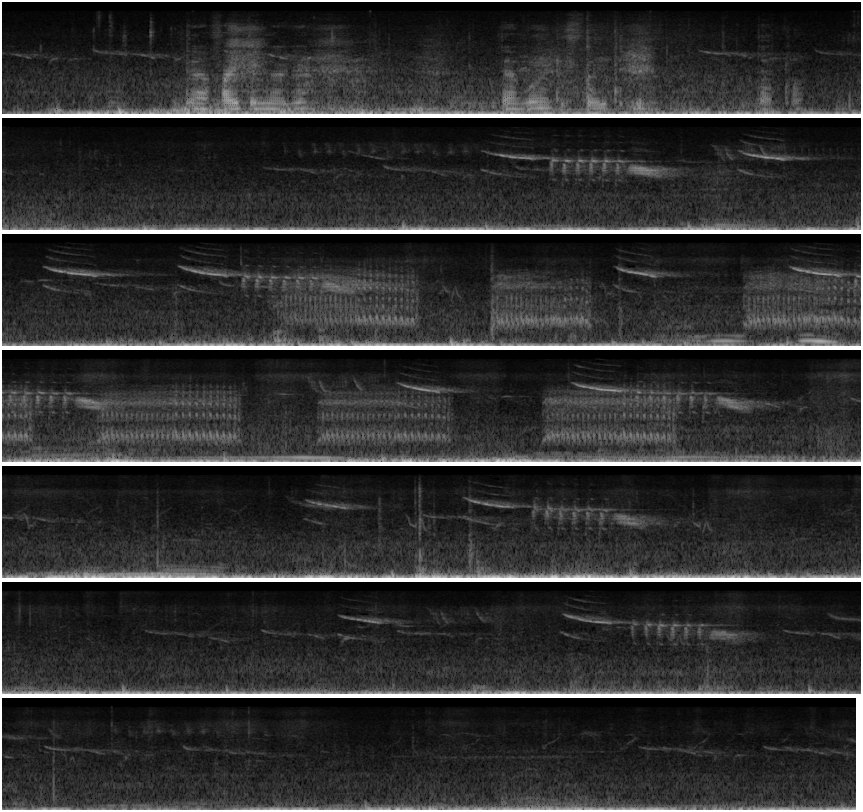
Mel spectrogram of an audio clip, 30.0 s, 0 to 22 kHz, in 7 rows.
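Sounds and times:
bird chirping: 0:05.6 - 0:17.6
harsh rasping bursts: 0:10.0 - 0:11.6.

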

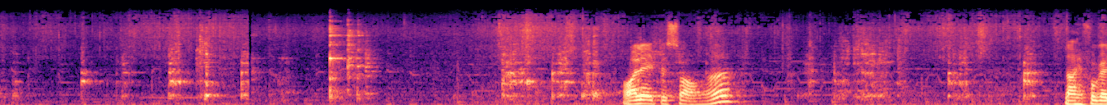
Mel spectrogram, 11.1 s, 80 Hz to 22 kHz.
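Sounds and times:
bacon sizzling: 0:00.0 - 0:11.0
wooden spatula scraping a pot: 0:04.8 - 0:10.7.

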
